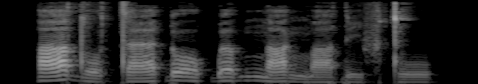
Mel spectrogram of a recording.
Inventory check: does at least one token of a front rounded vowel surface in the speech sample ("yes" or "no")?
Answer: no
